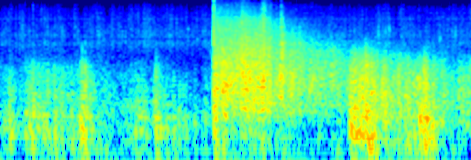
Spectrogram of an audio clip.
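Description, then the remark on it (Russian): Rolling thunder over steady rain: a low rumble builds, then a loud, sharp crack hits midway and a second heavy swell of thunder rumbles in near the end. “Очередная вспышка молнии осветила приближающийся на полной скорости локомотив.”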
